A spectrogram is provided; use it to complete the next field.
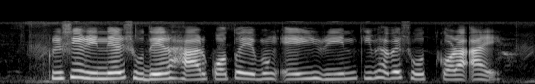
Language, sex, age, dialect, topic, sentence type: Bengali, female, 18-24, Rajbangshi, agriculture, question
